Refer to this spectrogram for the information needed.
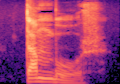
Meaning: drum
- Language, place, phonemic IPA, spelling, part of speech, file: Occitan, Béarn, /tamˈbuɾ/, tambor, noun, LL-Q14185 (oci)-tambor.wav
